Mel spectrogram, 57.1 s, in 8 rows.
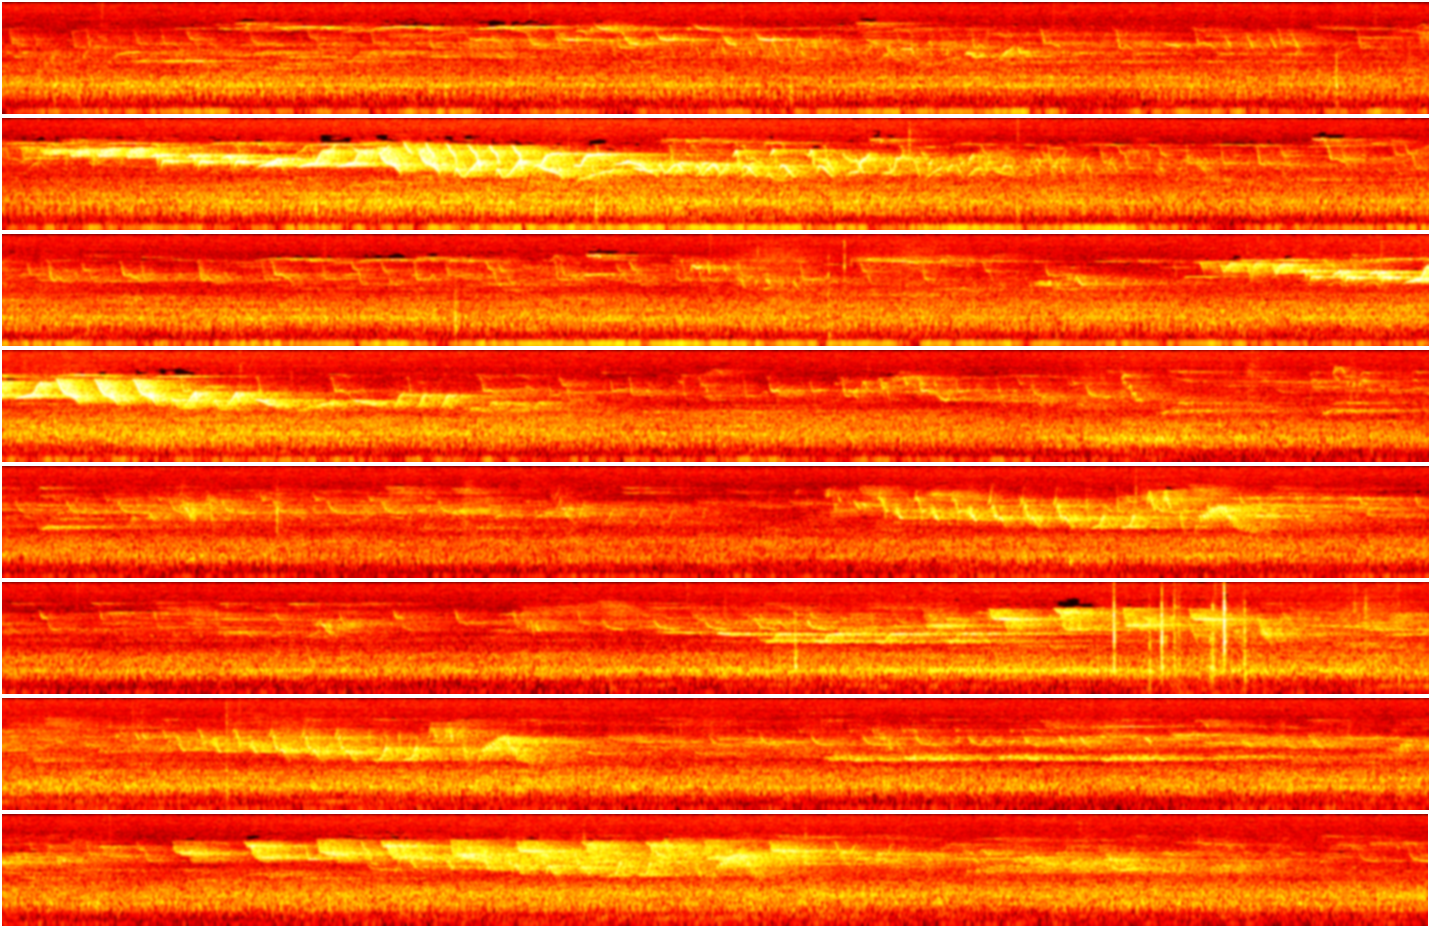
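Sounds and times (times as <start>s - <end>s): faint background hiss: 0.0s - 57.0s
songbird singing: 0.0s - 57.0s.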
